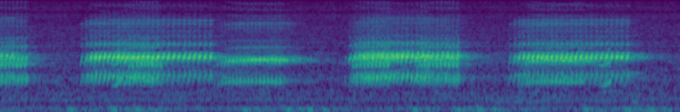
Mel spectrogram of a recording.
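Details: Tree frogs in a valley sing alongside live music, in bursts of buzzy, pulsed trills, each about a second long, with brief pauses between.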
